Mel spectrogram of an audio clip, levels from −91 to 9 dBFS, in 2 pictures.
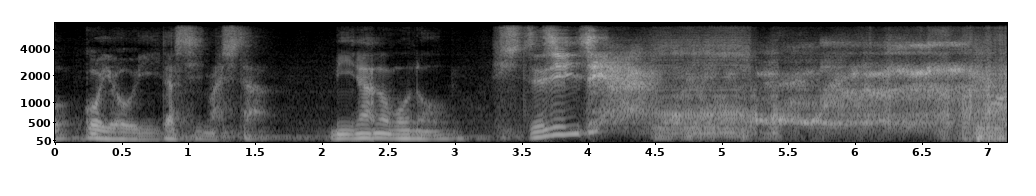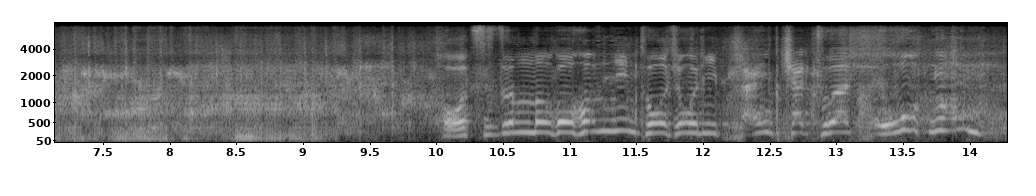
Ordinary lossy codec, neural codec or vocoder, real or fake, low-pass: none; codec, 16 kHz, 0.8 kbps, ZipCodec; fake; 7.2 kHz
